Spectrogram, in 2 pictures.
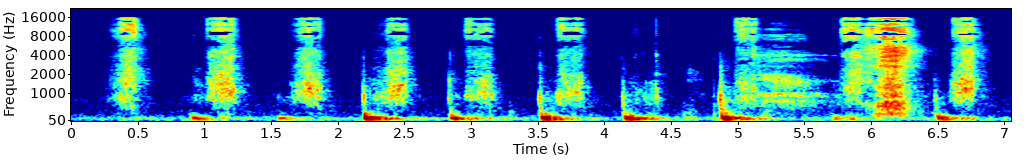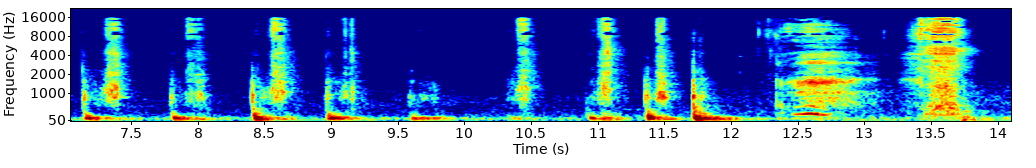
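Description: A hand smearing thick paint across a stretched canvas in quick strokes, about two a second, each a short swish with a dull thud from the canvas. Near the end there is one longer breathy sound.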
